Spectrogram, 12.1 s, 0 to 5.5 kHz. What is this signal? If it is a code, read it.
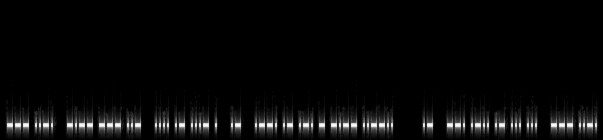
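Morse code, heard as a keyed tone, about 30 wpm, 600 Hz. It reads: OF YOU HAVE A PARTY? A GLASS OF
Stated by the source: Morse code at 30 wpm, the novel Never by Ken Follett in English, from CW med Gnister.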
